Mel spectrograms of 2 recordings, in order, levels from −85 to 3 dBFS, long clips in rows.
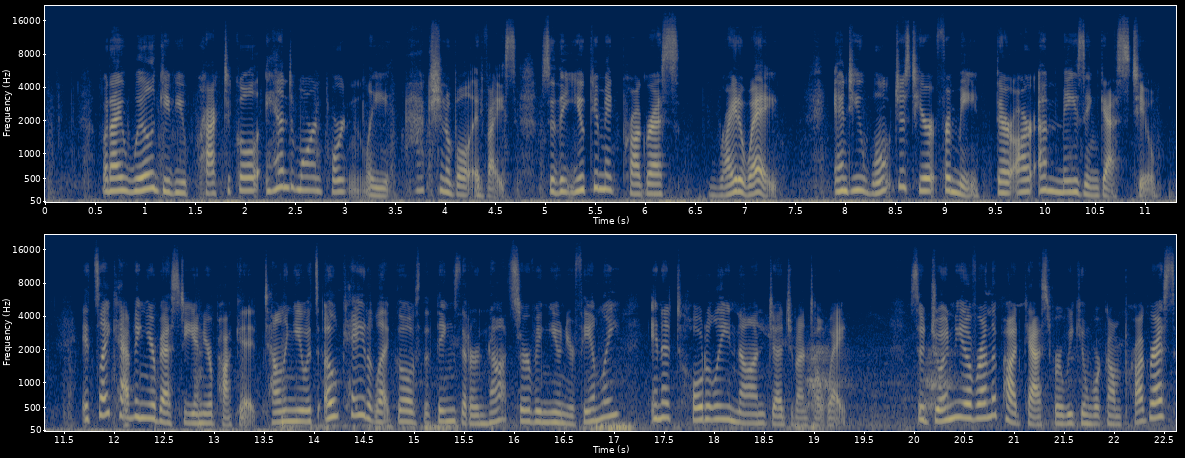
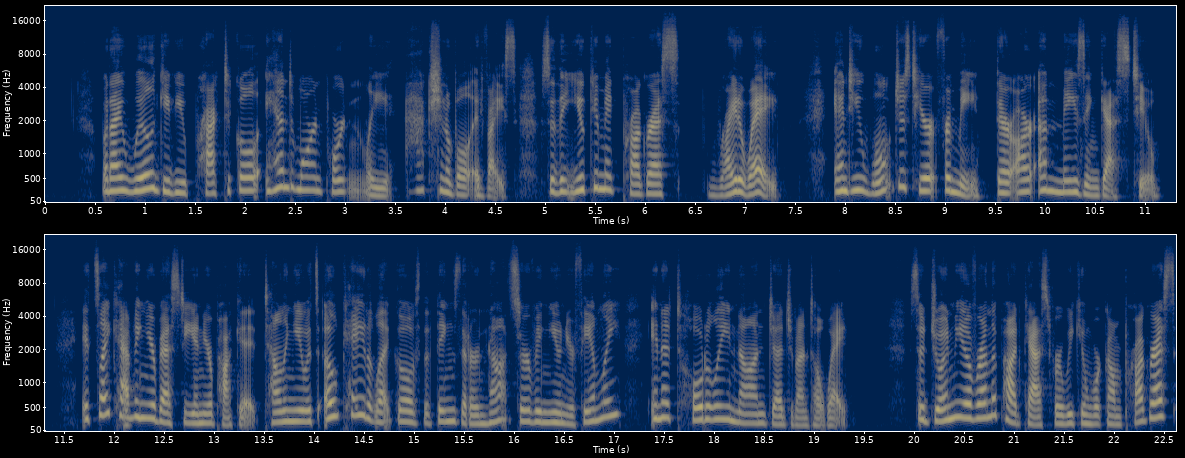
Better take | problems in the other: second | animal sounds; noticeable; throughout; 15 dB below the speech

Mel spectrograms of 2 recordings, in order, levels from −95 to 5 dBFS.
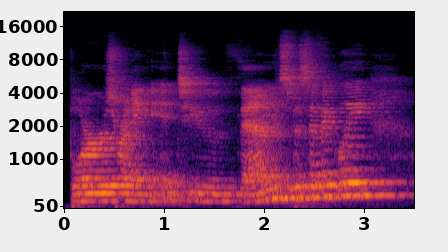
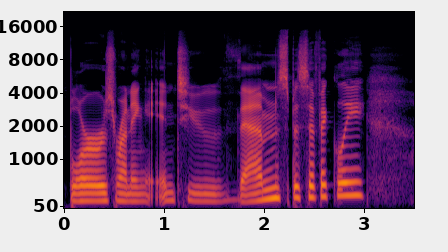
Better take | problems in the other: second | off-mic speech; far // room echo; noticeable; dies away in 0.9 s

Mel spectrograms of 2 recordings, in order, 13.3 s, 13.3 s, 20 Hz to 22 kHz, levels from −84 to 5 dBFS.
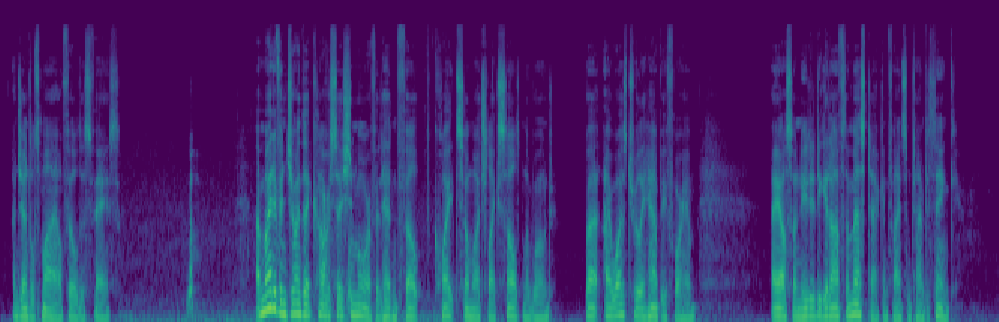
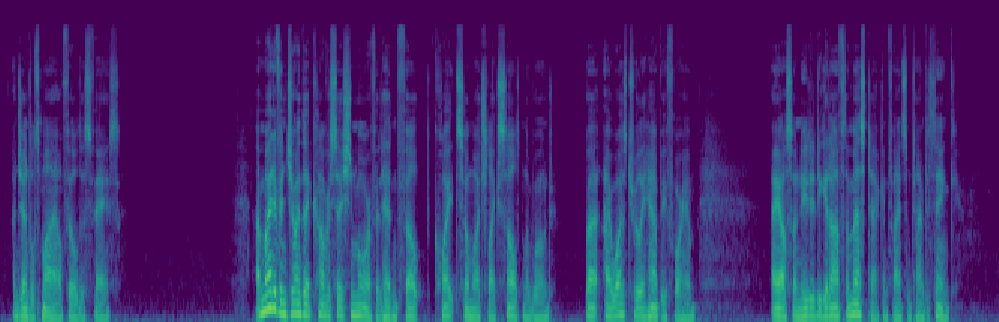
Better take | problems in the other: second | dog barking; noticeable; from 2.5 to 4.5 s; peak 8 dB below the speech

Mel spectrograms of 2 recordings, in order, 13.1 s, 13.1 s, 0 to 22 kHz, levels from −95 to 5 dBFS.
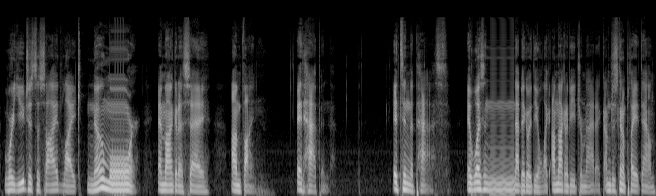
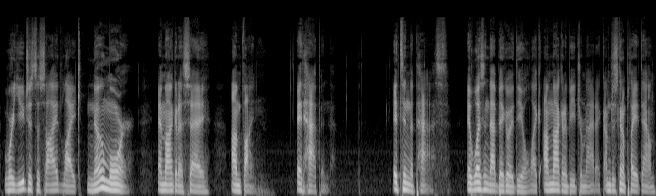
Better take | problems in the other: second | audio freezing; at 2.5 s and at 10 s for 0.5 s

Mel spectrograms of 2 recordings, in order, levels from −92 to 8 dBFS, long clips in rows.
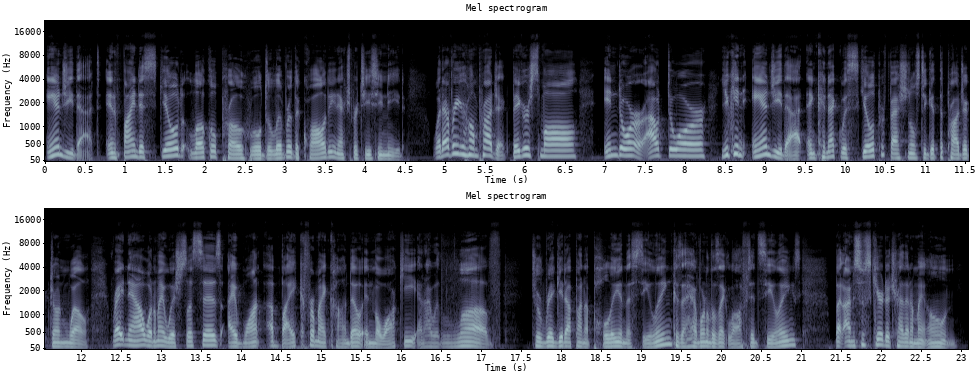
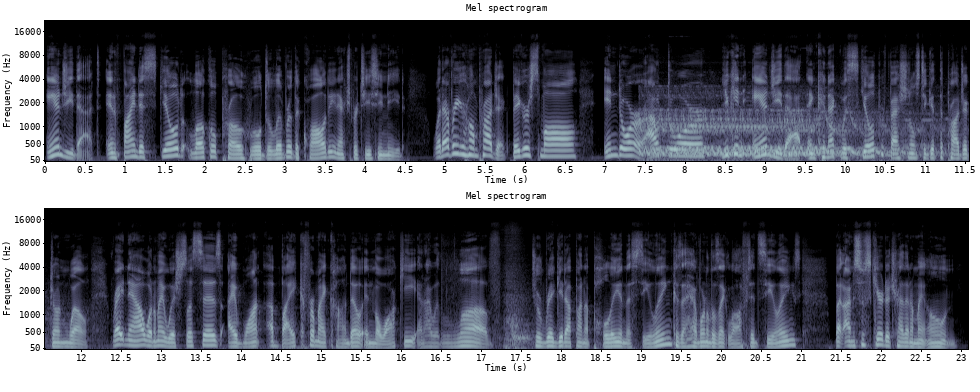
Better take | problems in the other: first | siren; noticeable; from 7.5 to 11 s; peak 1 dB below the speech // footsteps; faint; at 17 s; peak 10 dB below the speech

